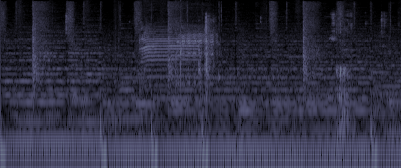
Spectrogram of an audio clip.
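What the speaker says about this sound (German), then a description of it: "Da ist ein Schaf." Sheep bleating in Minecraft, during a beta-version play session: several wavering bleats repeat over a steady in-game music drone, loud and close.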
